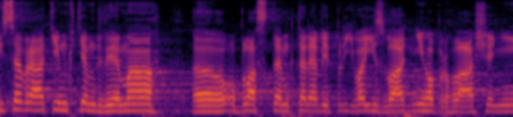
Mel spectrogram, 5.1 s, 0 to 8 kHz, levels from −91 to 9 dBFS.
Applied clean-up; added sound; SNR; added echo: none; none; none; none.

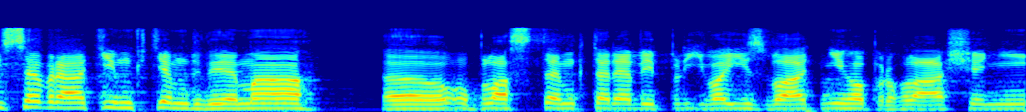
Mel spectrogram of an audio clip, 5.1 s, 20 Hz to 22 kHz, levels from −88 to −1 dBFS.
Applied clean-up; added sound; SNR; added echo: neural mask model RNNoise.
